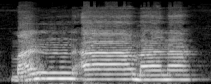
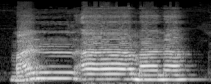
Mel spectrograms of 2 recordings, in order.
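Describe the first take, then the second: The two takes are said the same way.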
